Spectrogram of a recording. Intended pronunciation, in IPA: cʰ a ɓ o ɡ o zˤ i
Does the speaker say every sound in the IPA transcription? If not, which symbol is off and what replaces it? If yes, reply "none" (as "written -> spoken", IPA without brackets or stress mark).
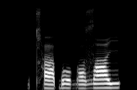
none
